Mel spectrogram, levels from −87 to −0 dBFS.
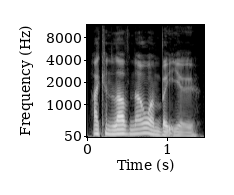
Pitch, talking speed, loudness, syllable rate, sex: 110 Hz, 285 wpm, -18 LUFS, 6.2 syllables/s, male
